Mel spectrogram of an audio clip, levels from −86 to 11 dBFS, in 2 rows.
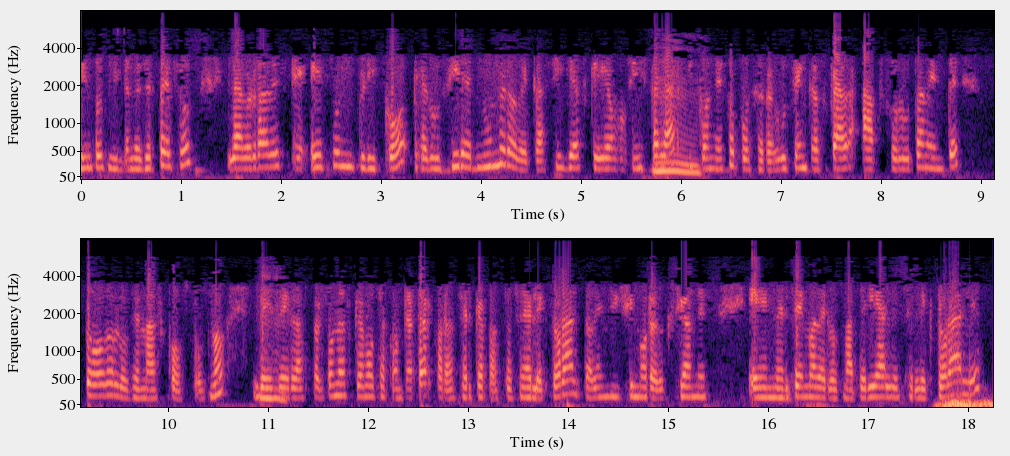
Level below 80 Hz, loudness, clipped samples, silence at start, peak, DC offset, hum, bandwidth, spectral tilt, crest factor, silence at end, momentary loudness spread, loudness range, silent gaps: -26 dBFS; -14 LUFS; 0.3%; 0 s; 0 dBFS; under 0.1%; none; 8 kHz; -7.5 dB/octave; 14 dB; 0 s; 7 LU; 2 LU; none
